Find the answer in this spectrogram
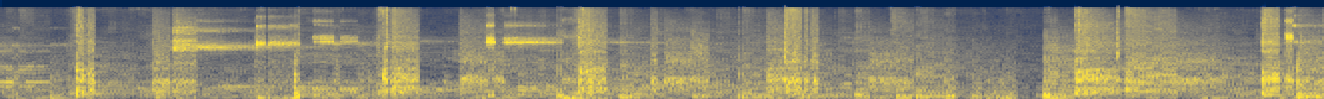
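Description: Squash ball bouncing and knocking on the wooden floor and walls, with short shoe squeaks, all echoing in the enclosed court. A sharp knock comes right at the end.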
